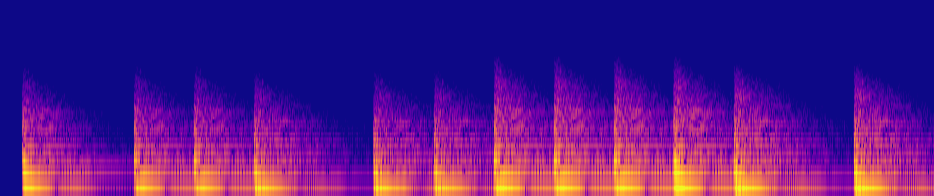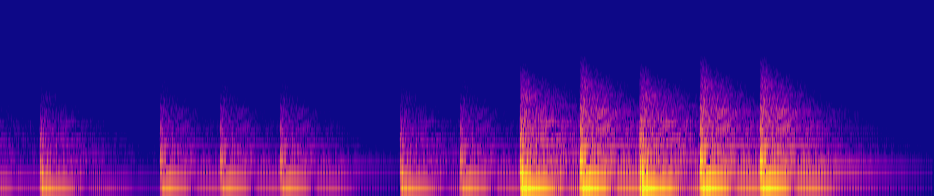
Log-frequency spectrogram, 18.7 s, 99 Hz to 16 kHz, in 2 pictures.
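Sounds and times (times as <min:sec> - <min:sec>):
timpani: 0:00.1 - 0:18.3.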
